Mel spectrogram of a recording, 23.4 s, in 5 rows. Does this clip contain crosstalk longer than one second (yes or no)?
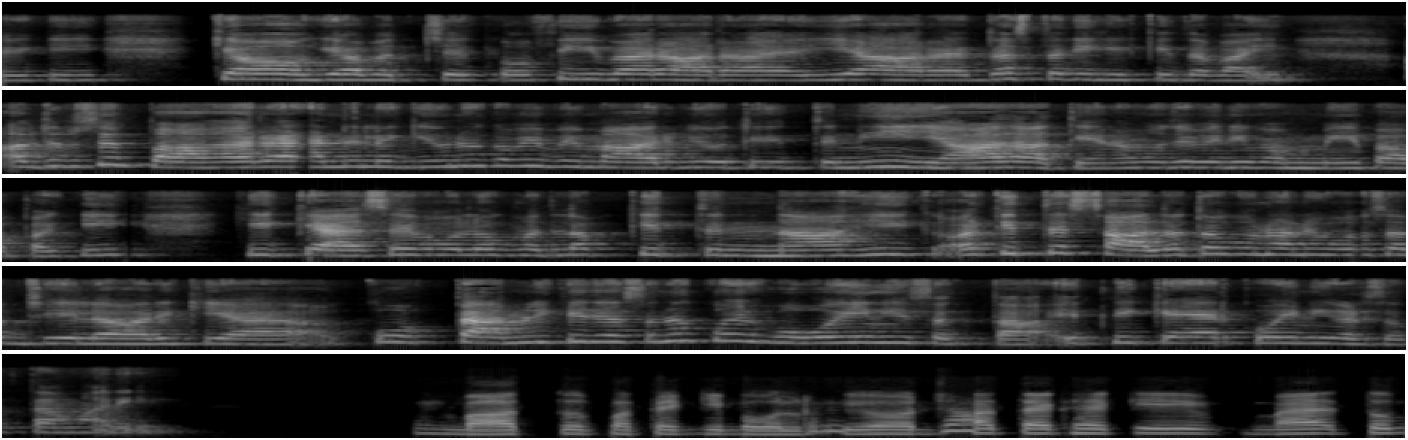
no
